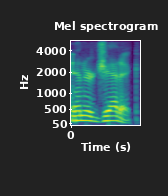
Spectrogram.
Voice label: "energetic", en-us, recite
